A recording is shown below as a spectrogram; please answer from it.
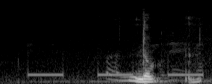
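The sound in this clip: A steady, low telephone tone sounds on the line after a caller's call was cut off. It plays briefly, pauses, then returns for longer while a voice speaks over it.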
